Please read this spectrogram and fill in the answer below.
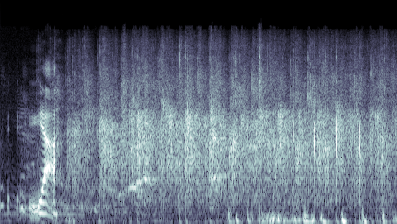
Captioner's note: audience applauding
